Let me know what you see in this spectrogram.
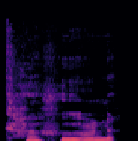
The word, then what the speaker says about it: Kahun: She mentioned that in the town of, I believe it's pronounced Cahun, K-A-H-U-N, in about 2000 to 1600 BC,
